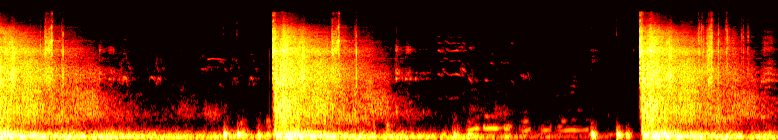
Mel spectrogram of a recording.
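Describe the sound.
Gunshots in a duck hunting video game: three loud, sharp blasts a few seconds apart, each with a rough, rumbling decay, and quieter game sounds in the gaps between them.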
